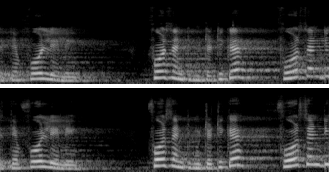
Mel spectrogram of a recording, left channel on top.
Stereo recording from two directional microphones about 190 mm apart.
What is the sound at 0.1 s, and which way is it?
A woman's voice, 15° right (ahead or behind).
